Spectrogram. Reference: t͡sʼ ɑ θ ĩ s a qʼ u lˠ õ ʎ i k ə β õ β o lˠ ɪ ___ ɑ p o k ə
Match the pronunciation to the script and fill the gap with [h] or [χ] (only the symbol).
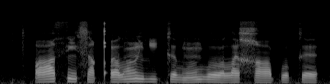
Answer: χ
